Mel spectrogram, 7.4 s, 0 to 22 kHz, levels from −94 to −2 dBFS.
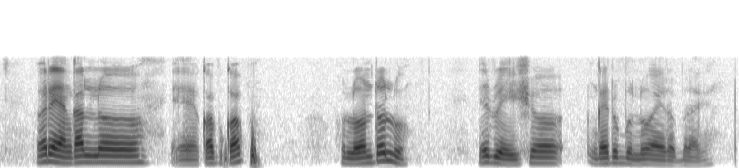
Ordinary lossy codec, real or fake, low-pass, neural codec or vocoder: none; real; 5.4 kHz; none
